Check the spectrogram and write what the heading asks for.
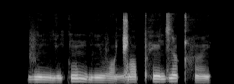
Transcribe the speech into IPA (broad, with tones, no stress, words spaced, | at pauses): vĩ˨ŋɡĩ˩kũ˦ mbĩ˨βɒ˩ŋ͡ǁɒ˥ pʰẽ˦d͡zĩ˥qʰẽ˨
